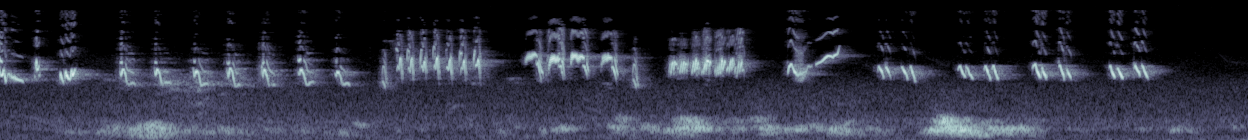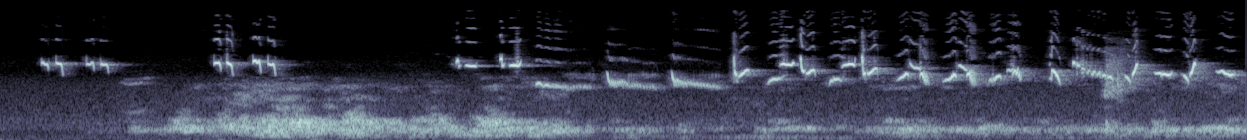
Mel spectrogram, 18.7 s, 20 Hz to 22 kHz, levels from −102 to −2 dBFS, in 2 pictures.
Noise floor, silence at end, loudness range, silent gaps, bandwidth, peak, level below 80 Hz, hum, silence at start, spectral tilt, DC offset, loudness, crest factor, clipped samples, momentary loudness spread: -59 dBFS; 0 s; 5 LU; none; 16 kHz; -8 dBFS; -68 dBFS; none; 0 s; -2 dB/octave; under 0.1%; -22 LUFS; 18 dB; under 0.1%; 12 LU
